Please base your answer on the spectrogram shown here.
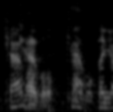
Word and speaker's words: Cavill: Cavill. Cavill. Thank you. I always want to say Cavill, and it's like that's not right, dude.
